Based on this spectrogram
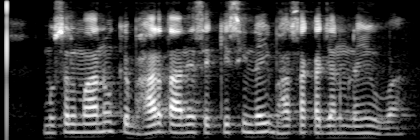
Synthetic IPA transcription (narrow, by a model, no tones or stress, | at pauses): mʊsəlmaːnõkebʱaːɾət̪aːnesekɪsinəibʱaːʃakad͡ʒənmnəɦĩɦuaː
